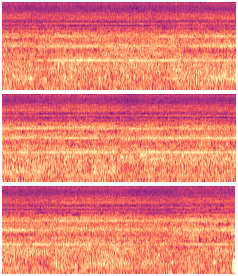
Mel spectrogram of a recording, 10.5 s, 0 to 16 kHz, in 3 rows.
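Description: A hairdryer blows a constant whooshing hum while heating a Kicker L7Q 15-inch subwoofer during a recone repair, steady and close for the whole stretch.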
